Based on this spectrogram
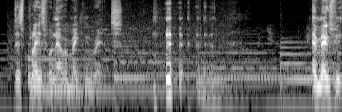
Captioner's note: chuckles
